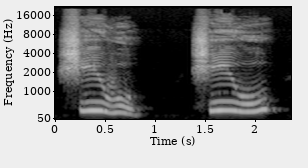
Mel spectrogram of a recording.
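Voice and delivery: শিউ drawn out loud and high, ending in a clear "u"; demonstrated pronunciation. Shown as a demonstration. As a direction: stretch শিউ into "shi-u". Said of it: "উ ব্যবহার করব".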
